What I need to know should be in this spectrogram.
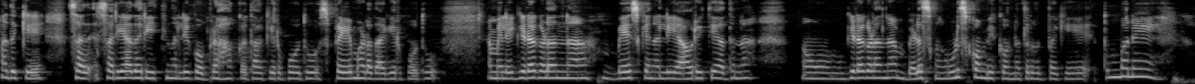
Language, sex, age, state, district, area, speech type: Kannada, female, 45-60, Karnataka, Chikkamagaluru, rural, spontaneous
